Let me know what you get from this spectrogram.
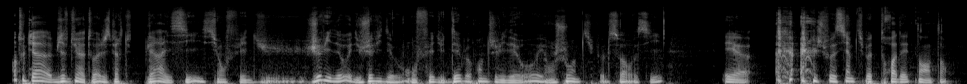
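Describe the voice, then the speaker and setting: A man speaks at a very fast pace and medium pitch, somewhat breathy, with a dark, mellow tone. His pitch varies in an ordinary way while his loudness swings a lot. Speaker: game developer streamer. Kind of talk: casual livestream chat. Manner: soft-spoken.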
